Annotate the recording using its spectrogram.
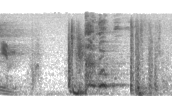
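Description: A heavy thunk a little under a second in, followed by a few lighter knocks and thuds.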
